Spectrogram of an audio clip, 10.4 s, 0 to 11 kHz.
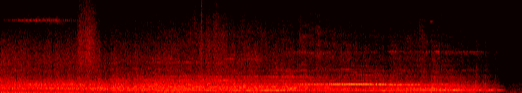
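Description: A CN freight train hauled by GM SD75I locomotives rolls past with a steady rumble and wheel noise, plus faint squeals, before fading out at the end.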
